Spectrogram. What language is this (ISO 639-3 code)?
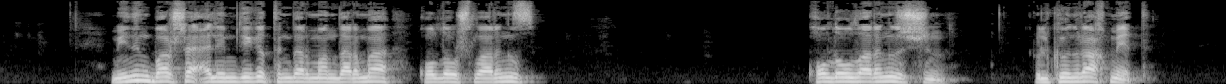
kaz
